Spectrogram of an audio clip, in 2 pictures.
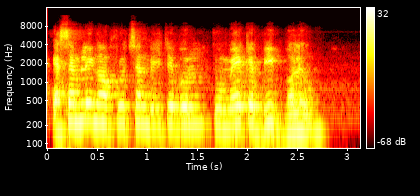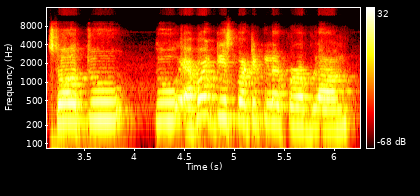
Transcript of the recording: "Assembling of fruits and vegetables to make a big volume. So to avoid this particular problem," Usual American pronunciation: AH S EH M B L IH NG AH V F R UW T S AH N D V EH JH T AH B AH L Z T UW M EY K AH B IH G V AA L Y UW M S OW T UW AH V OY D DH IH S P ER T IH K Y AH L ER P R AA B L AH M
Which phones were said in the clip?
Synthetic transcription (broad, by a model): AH S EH M B L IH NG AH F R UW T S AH N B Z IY T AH B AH L T UW M EY K AH B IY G B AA L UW S OW T UW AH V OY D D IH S P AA T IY K Y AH L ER P R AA B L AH M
